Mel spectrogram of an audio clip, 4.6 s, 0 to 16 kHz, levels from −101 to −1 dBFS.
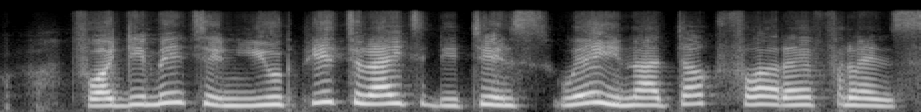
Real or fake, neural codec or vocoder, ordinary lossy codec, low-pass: fake; codec, 16 kHz in and 24 kHz out, 0.8 kbps, FocalCodec, streaming, 65536 codes; none; 10.8 kHz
